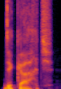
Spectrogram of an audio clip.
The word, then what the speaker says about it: Descartes: Descartes. Descartes. O S do meio é mudo, a consoante final soa, o E final não.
